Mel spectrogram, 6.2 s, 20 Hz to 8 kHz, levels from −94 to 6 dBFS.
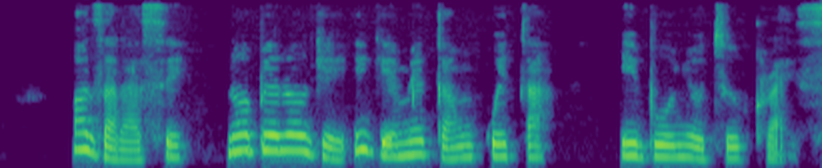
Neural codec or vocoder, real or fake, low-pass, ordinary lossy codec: none; real; 7.2 kHz; none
